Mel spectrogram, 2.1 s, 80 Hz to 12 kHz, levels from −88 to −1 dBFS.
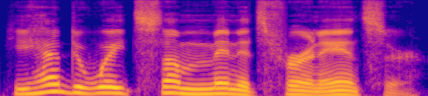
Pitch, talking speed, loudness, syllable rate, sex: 160 Hz, 250 wpm, -14 LUFS, 5.9 syllables/s, male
